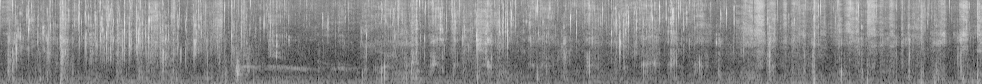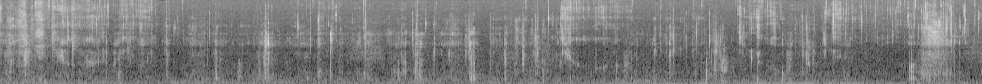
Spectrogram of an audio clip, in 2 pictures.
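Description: Close-miked chewing and biting of thick jajangmyeon noodles in black bean sauce: a steady run of small wet clicks and crackles from the mouth.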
